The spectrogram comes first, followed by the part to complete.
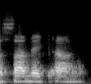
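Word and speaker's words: סמך: yung sigma niya, pero samek ang pronunciation. Samek. CH din yung dulo niya or KH.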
